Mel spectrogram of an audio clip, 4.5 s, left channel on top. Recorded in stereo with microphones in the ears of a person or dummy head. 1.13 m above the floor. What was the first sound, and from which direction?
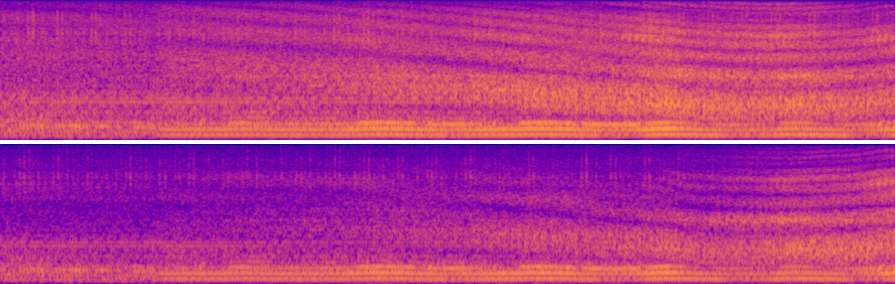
A lawn mower, 60° left (ahead or behind).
